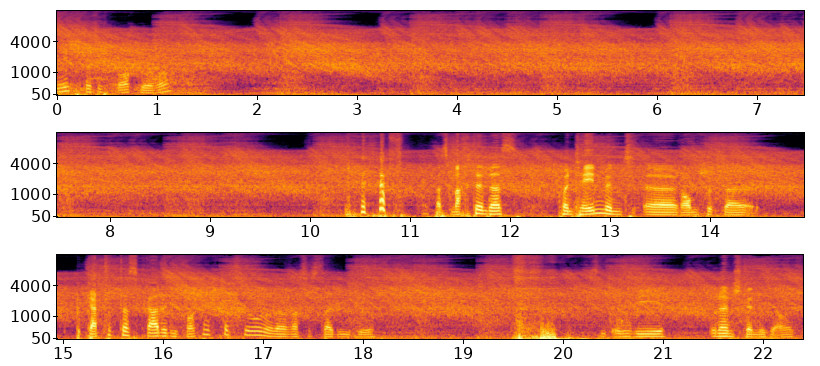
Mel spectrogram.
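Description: Laser weapons zap rapidly in a space battle.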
